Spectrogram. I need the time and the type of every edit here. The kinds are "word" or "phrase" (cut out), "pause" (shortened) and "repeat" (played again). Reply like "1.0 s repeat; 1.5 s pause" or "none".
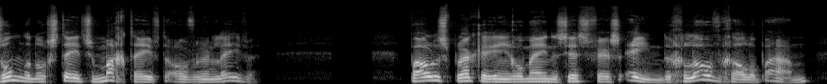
none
